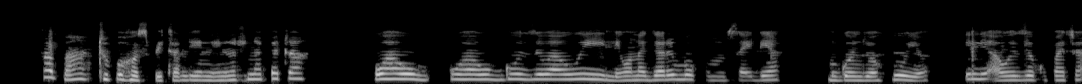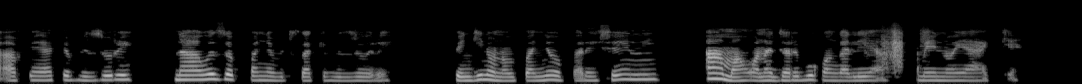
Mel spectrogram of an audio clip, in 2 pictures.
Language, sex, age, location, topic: Swahili, female, 18-24, Kisumu, health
